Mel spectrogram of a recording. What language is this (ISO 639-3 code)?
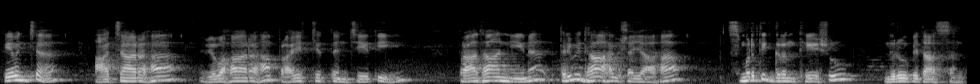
san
